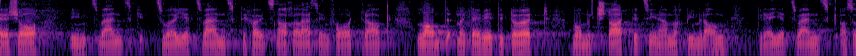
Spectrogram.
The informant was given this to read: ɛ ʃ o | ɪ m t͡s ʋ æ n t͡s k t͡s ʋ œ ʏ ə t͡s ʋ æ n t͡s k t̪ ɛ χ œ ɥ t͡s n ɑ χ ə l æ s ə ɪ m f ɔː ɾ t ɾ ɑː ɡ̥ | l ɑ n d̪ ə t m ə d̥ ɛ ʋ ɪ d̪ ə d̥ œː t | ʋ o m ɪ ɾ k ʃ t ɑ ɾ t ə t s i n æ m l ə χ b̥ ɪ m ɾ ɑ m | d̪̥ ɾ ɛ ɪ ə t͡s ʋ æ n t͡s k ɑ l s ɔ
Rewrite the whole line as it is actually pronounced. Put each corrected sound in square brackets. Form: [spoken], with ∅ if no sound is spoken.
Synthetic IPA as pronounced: ɛ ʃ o | ɪ m t͡s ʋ æ n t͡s k t͡s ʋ œ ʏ ə t͡s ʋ æ n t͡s k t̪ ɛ χ œ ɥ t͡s n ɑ χ ə l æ s ə ɪ m f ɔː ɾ t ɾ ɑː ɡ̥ | l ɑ n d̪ ə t m ə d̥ ɛ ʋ ɪ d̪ ə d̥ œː t | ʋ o m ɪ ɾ k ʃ t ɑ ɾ t ə t s i n æ m l ə χ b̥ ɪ m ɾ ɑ [ŋ] | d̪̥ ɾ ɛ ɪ ə t͡s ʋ æ n t͡s k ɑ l s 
